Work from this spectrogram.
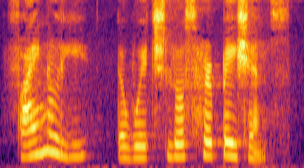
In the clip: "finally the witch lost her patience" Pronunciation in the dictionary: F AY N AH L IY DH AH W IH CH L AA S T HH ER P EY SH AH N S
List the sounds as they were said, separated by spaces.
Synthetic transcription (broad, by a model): F AY N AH L IY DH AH W IH CH L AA S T HH ER P EY SH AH N S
